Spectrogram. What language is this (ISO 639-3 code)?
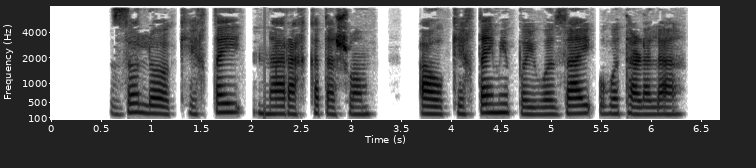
pus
